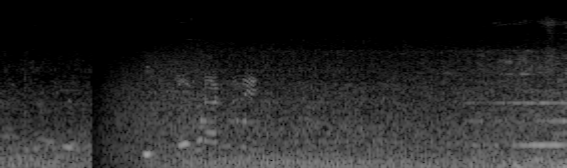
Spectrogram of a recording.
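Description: Motorbikes drive past on a road.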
